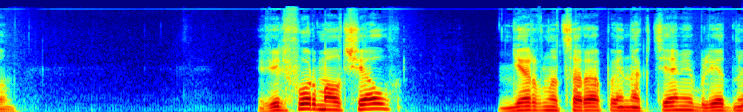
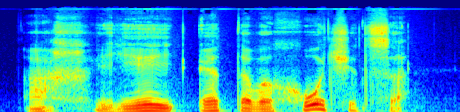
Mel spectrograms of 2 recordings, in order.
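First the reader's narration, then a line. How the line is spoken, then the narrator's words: Ominous tone. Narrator (Russian): сказал Вильфор зловещим тоном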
